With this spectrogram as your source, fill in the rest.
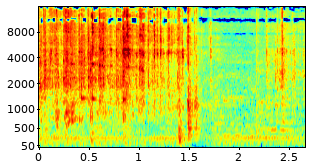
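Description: Ice cubes clatter as they pour into a glass.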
